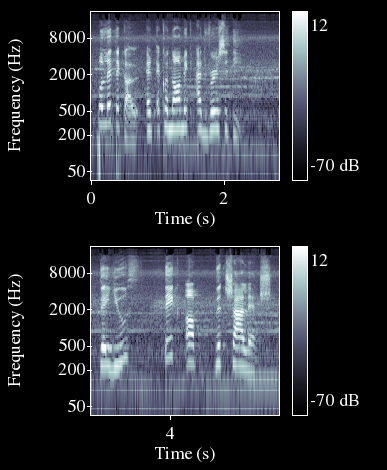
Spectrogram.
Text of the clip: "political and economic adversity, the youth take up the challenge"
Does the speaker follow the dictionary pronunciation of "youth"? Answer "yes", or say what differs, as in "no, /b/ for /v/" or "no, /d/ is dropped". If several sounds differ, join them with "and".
no, /s/ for /θ/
